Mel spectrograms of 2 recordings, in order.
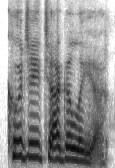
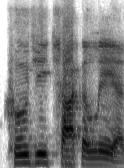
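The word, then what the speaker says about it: Kujichagulia: second okay what was the word how you pronounce it again kuji chagalia kuji chocolia number two with self-determination I may Embrace that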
